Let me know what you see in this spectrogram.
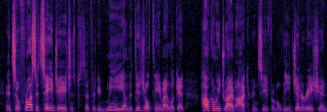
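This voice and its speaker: Loud and very fast, a man speaks at a fairly high pitch, the sound dry and close with no echo. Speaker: marketing executive. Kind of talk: conference presentation.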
